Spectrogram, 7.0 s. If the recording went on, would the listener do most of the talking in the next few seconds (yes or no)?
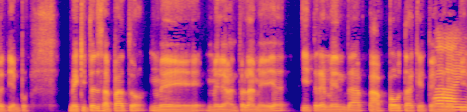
yes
